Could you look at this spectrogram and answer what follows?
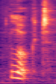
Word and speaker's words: looked: bem pronunciado então Wanted aqui eu não vou falar esse e porque o verbo termina em k e a pronúncia lá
